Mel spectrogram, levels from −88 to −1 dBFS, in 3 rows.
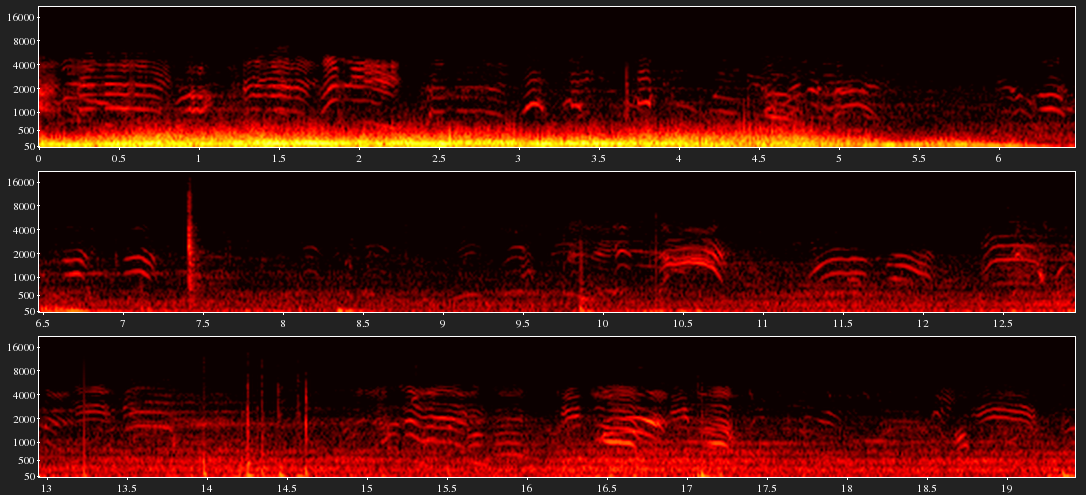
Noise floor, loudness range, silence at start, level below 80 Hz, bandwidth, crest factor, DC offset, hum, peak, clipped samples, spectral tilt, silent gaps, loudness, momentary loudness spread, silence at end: -63 dBFS; 27 LU; 0 s; -38 dBFS; 4.7 kHz; 18 dB; under 0.1%; none; -12 dBFS; under 0.1%; -10.5 dB/octave; none; -27 LUFS; 26 LU; 0 s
